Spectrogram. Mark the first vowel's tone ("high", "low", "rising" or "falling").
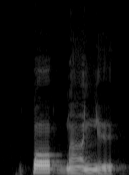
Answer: high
